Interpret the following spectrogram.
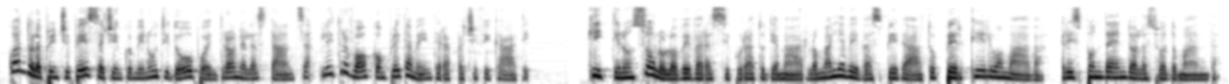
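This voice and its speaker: Breathy, low-voiced woman narrator. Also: expressive, fairly quick, warm tone. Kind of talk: audiobook reading of a classic novel.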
